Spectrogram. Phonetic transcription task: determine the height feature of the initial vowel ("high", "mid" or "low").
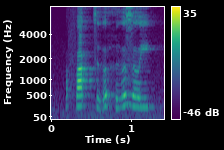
low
